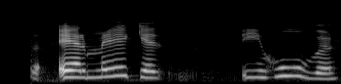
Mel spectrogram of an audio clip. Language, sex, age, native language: Icelandic, female, 8, Icelandic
